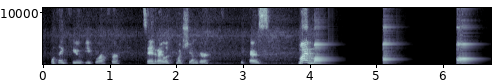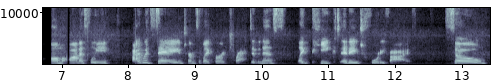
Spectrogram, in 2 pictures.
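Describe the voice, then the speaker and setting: Bright-voiced woman in her thirties, chatting casually. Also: medium pitch, a little slow, long pauses, rough recording. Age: 30s. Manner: candid, animated, rambling. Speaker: YouTube host, former teacher. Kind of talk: casual live-stream chat, answering viewers. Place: screened outdoor porch.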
